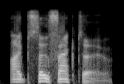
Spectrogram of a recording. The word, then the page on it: ipso facto: British English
